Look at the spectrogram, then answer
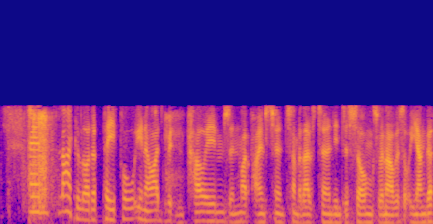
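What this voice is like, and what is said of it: English accent. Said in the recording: “I'm English ... English accent”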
